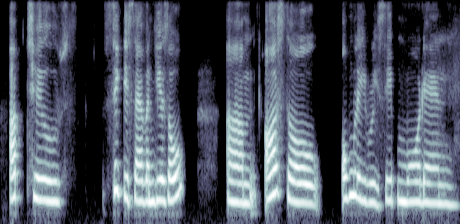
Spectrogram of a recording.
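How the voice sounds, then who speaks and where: A woman in her sixties with a Vietnamese accent giving a prepared testimonial in halting, earnest English. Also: a little high, darkish tone. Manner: halting, earnest, non-native English with pauses. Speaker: guest speaker, business distributor.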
